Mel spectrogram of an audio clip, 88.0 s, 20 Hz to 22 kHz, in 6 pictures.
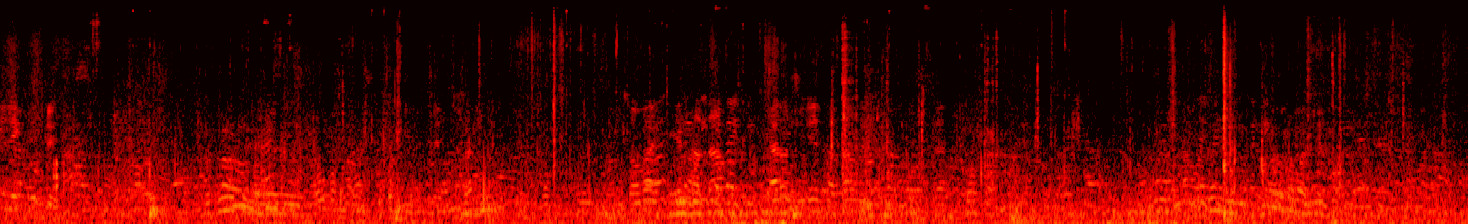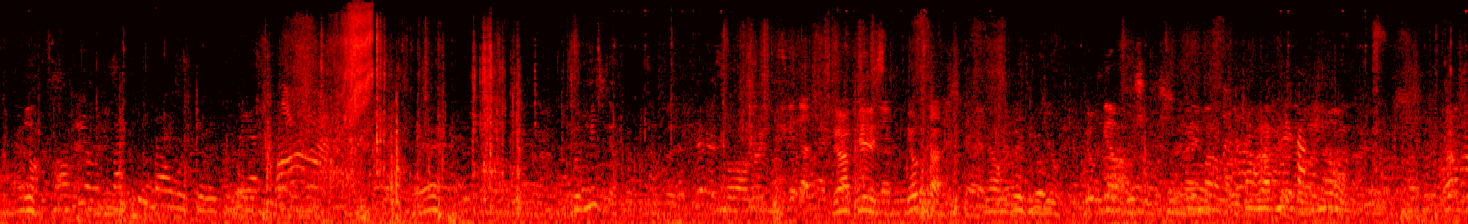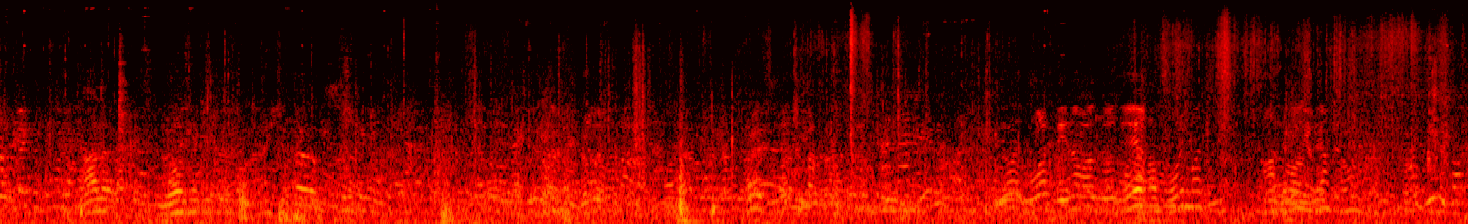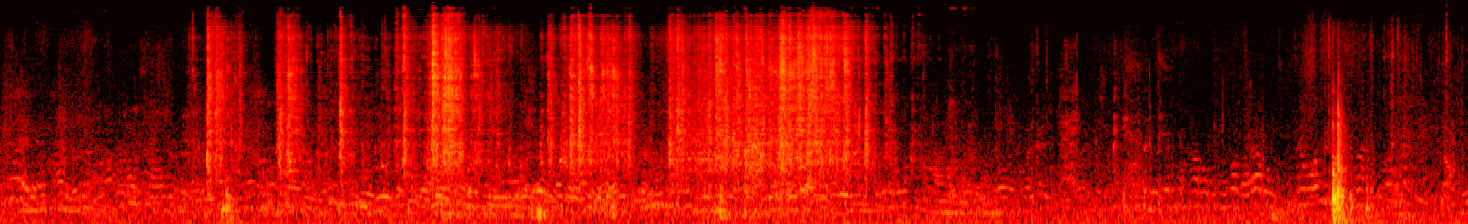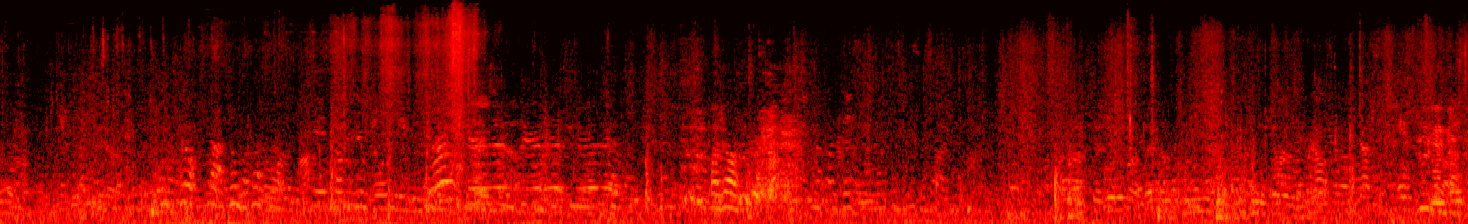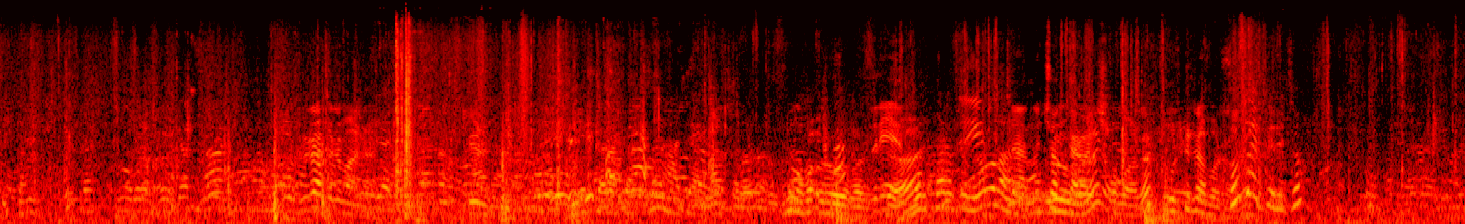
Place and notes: {"title": "Sennoy market, Saint-Petersburg, Russia - Sennoy market", "date": "2015-03-29 15:59:00", "description": "SPb Sound Map project\nRecording from SPb Sound Museum collection", "latitude": "59.93", "longitude": "30.32", "altitude": "15", "timezone": "Europe/Moscow"}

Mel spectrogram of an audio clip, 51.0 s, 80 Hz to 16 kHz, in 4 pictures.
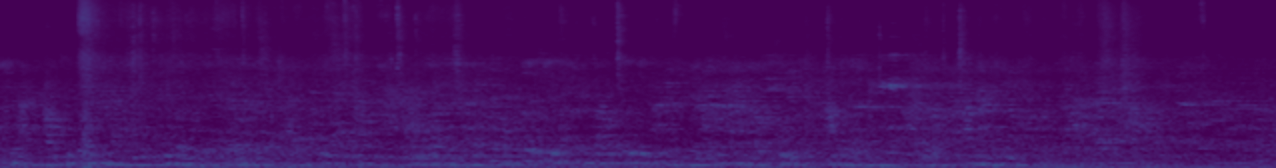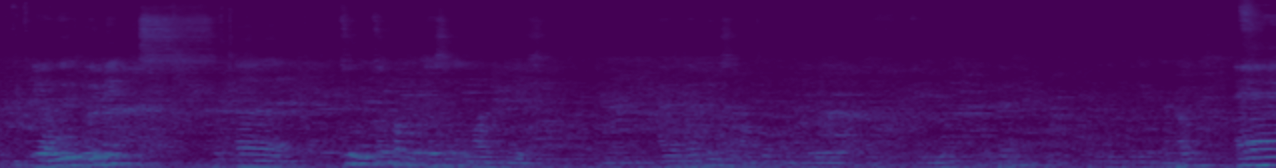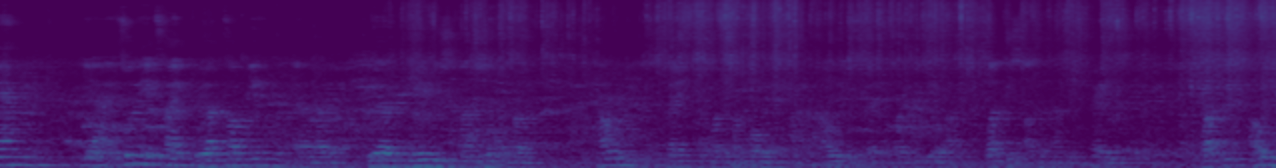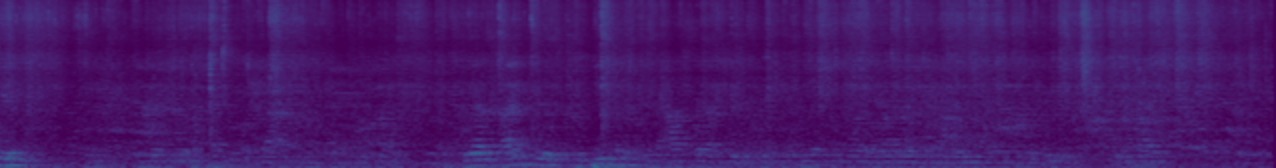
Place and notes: {"title": "–CHUNG SHAN CREATIVE HUB, Taipei - In the lobby", "date": "2014-02-08 15:16:00", "description": "Sound of the Art Forum's activities, Sound indoor restaurant, Binaural recordings, Zoom H4n+ Soundman OKM II", "latitude": "25.06", "longitude": "121.52", "timezone": "Asia/Taipei"}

